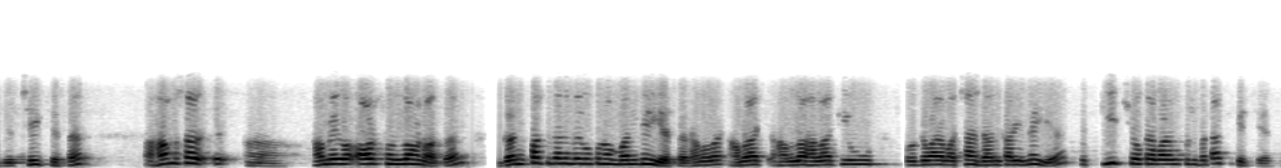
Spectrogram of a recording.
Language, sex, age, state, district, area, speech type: Maithili, male, 30-45, Bihar, Supaul, rural, conversation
